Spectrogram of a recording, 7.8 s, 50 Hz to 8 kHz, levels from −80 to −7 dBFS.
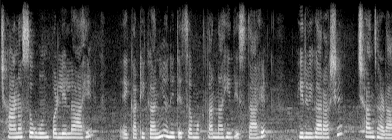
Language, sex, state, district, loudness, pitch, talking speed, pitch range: Marathi, female, Maharashtra, Sindhudurg, -15 LUFS, 230 Hz, 145 wpm, 220-245 Hz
